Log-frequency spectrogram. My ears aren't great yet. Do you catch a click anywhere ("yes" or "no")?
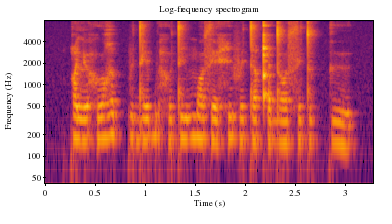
no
